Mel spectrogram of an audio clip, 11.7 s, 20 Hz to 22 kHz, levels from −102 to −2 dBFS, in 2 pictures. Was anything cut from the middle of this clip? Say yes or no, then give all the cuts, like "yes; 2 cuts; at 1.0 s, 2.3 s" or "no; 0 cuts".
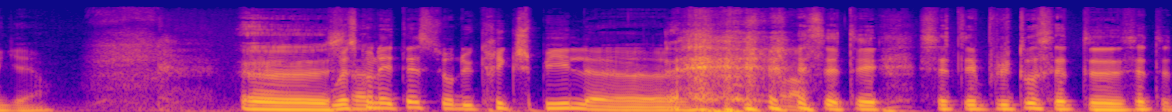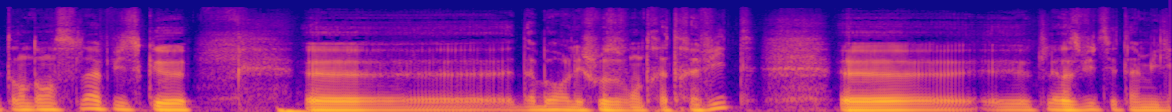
no; 0 cuts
